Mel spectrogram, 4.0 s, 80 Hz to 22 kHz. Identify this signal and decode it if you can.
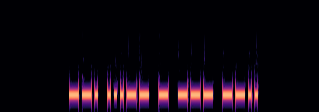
Morse code, heard as a keyed tone, about 30 wpm, 700 Hz. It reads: G3TOZ
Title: DXCC-100 Call Signs - 5 Characters - Repeated 3x - 30wpm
